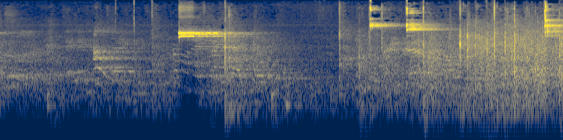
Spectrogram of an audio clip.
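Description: Youth basketball game sounds in a reverberant gym: indistinct voices of players and spectators, a basketball bouncing on the hardwood floor, and a few short, high sneaker squeaks on the court after the tip-off.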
